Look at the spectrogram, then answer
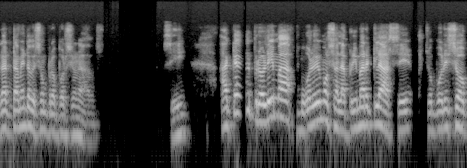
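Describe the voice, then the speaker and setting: A man with a Rioplatense accent at a fairly slow pace, lively in intonation, with long, frequent pauses. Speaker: bioethics professor. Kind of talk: lecture. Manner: hesitant with many fillers.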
